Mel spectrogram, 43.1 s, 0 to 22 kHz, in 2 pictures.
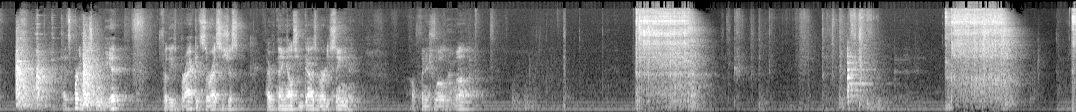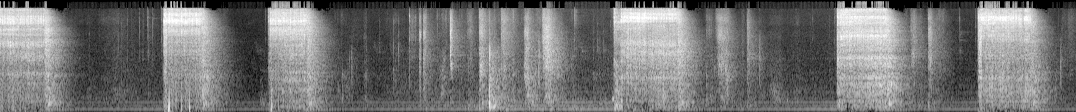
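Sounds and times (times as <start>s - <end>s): arc welder crackling: 7.9s - 15.6s, 18.6s - 36.9s, 37.5s - 43.0s.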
